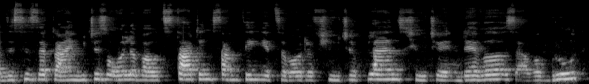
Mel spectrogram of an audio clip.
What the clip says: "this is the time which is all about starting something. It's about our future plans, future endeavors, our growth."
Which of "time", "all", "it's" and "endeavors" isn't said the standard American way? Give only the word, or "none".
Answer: none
